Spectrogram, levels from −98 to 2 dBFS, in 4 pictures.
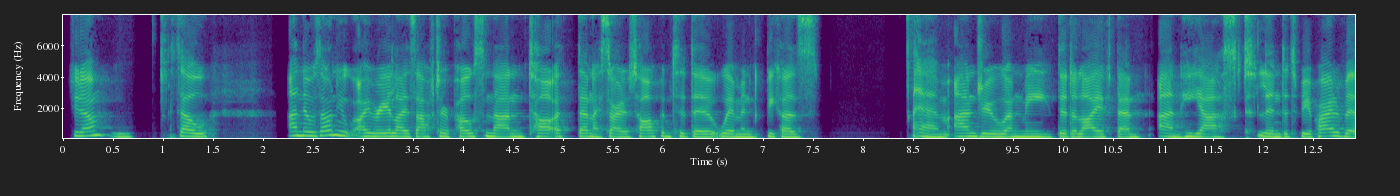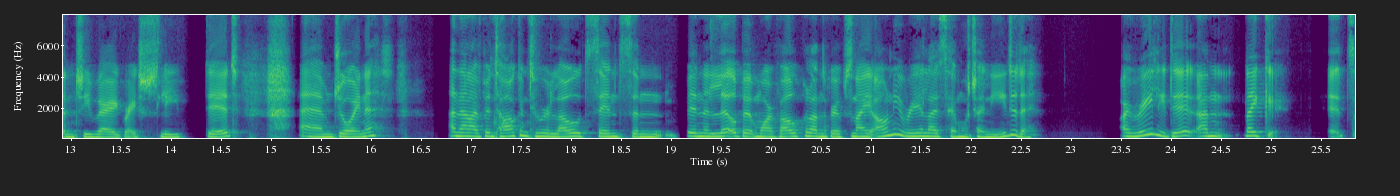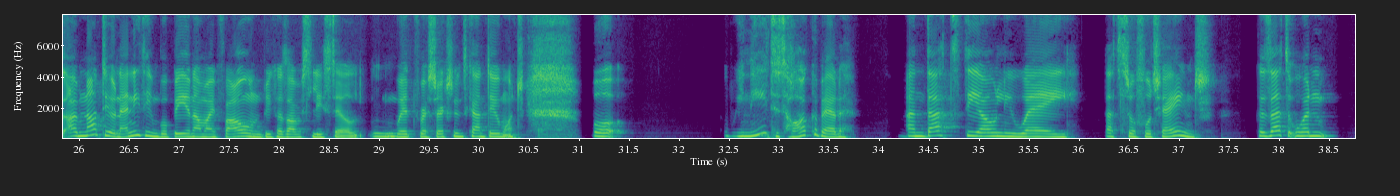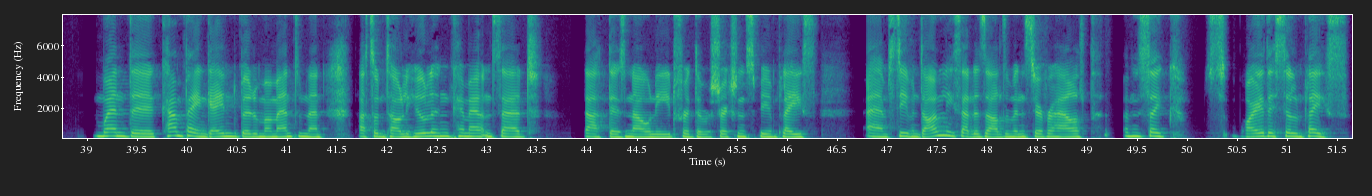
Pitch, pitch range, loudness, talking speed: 195 Hz, 185-220 Hz, -19 LUFS, 195 wpm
